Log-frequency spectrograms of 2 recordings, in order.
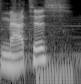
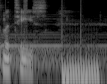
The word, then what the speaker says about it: MATIS: Did anyone think it was pronounced Mattis? Cuz I I for the longest time I pronounced it mattis until it was made clear that was Matis.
